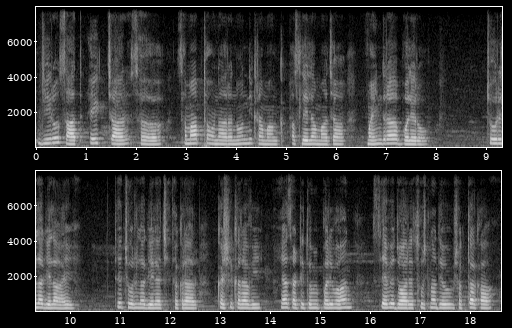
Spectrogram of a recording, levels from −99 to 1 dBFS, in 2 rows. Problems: background sounds at intervals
